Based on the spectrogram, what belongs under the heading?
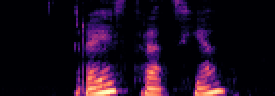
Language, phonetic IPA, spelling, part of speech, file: Polish, [ˌrɛjɛˈstrat͡sʲja], rejestracja, noun, LL-Q809 (pol)-rejestracja.wav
